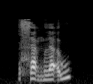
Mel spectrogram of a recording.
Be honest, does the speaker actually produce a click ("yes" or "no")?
no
